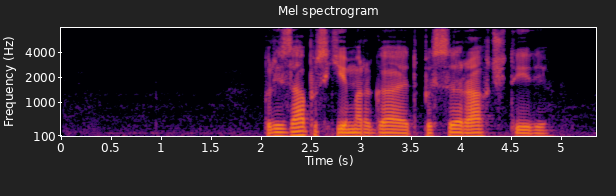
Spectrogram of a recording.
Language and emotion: Russian, neutral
